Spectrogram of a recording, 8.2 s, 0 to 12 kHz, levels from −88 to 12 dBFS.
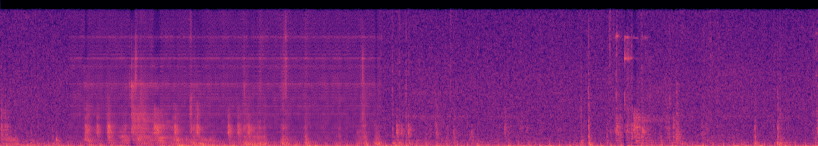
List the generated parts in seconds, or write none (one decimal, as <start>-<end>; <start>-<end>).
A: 0.7-3.8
